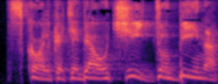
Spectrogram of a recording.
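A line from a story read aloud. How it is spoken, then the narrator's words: Furious hiss. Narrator (Russian): прошипел он яростно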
